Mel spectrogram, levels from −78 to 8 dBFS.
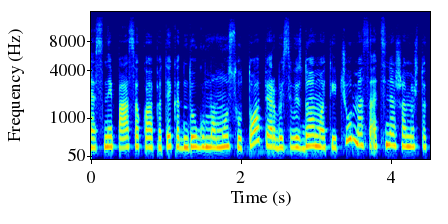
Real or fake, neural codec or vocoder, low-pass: real; none; 14.4 kHz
